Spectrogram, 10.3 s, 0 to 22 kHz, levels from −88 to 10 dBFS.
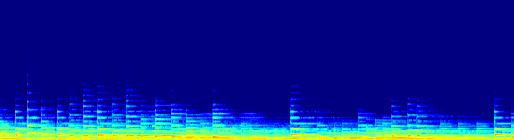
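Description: A packet arrived late at about 1.07 s, the jitter buffer ran dry, and the receiver covered the gap by stretching the last sound for about 50 ms before resuming from the same point once the data arrived, so nothing is lost but playback runs about 50 ms later from then on. The result, between 1.07 and 1.14 s, is a short stall from a late packet: a briefly held sound with a faint buzz or dip, on a call path whose top end stops around 12 kHz, which fits Opus at about 40 kbps.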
